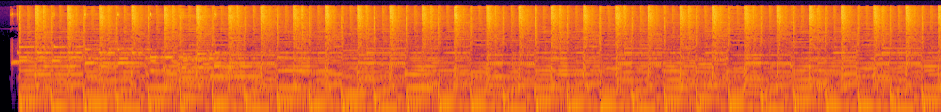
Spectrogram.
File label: rhythm track, square dance music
